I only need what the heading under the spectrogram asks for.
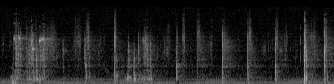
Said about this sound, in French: L'on frappe à la porte. Entrez.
